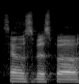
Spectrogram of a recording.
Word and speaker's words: San Luis Obispo: San Luis Obispo? San Luis Obispo, slow, yeah, whatever. Okay, slow. Slow's like the... Slow's like, it's what everyone calls it down there just because San Luis Obispo is a mouthful.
